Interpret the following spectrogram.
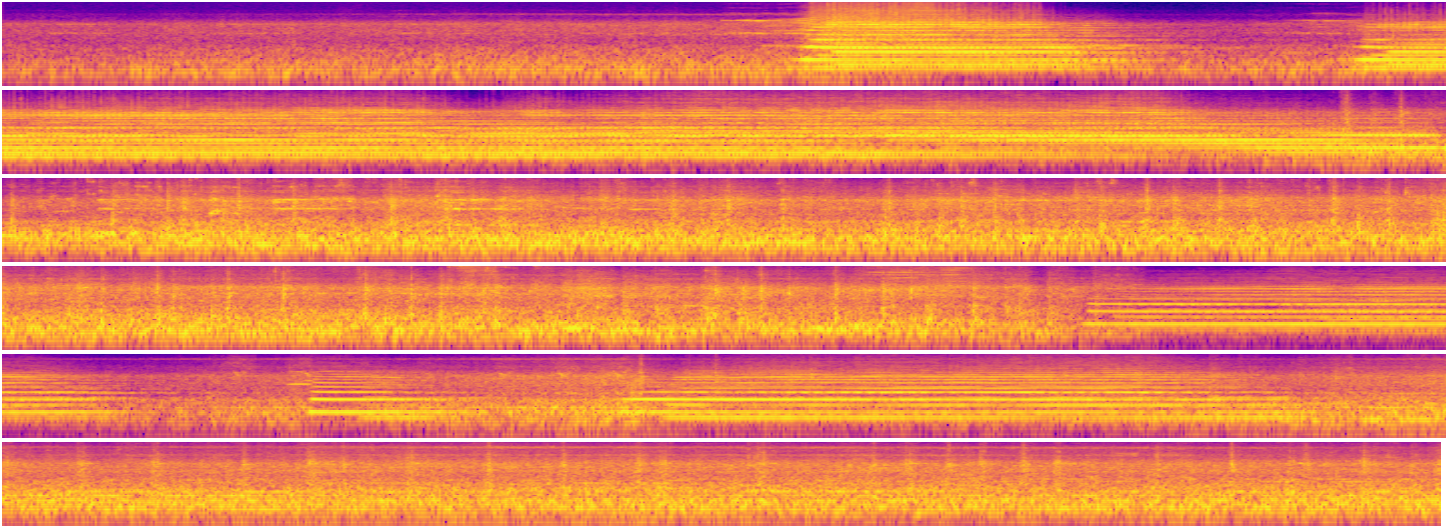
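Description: Northwestern Pacific diesel freight locomotives sounding a multi-note air horn: a short blast, then a long one of about six seconds. Then comes the steady rumble and wheel clatter of the train passing close by, and later the horn sounds again, long, short, long, over the passing train.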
